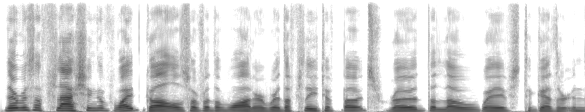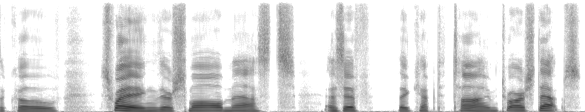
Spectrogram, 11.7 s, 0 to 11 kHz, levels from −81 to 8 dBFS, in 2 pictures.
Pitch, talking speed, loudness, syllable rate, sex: 165 Hz, 180 wpm, -21 LUFS, 4.1 syllables/s, male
